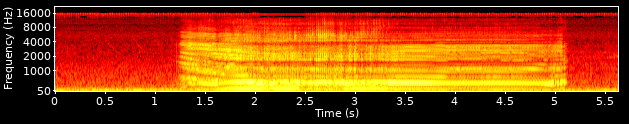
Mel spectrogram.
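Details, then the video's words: Rutting roar of a wild red deer during the mating period. One sustained, hoarse, rich bellow of about four seconds, steady in pitch and loud throughout, rising out of faint background rumble. "Amazing Roar of a Deer | The Mating Period of the Red Deer"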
